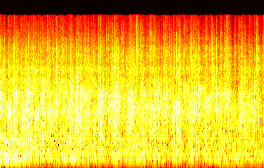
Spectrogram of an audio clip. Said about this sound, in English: y'all can clap for that, by the way.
